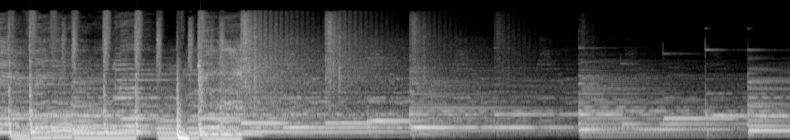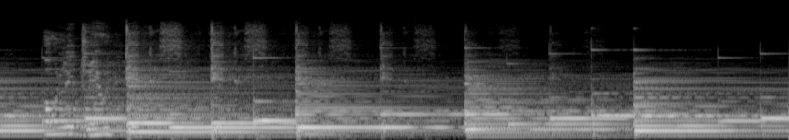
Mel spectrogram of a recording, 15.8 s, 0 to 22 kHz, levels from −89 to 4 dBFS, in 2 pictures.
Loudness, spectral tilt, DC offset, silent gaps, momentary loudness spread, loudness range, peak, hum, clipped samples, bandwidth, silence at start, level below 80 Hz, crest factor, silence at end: -17 LUFS; -6.5 dB/octave; under 0.1%; none; 14 LU; 10 LU; 0 dBFS; none; under 0.1%; 16 kHz; 0 s; -22 dBFS; 16 dB; 0 s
